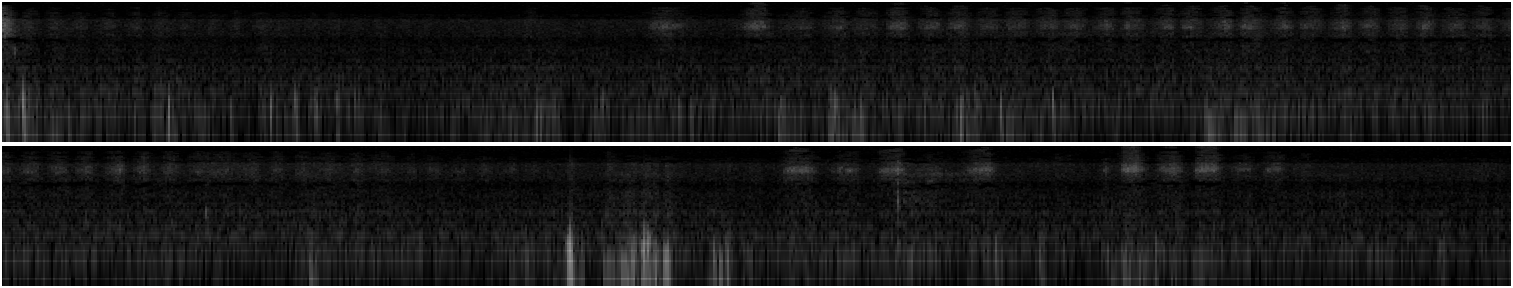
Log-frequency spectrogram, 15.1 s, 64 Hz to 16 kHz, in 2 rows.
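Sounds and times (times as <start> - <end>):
colour pencil scratching on paper: 0.0 - 1.4, 3.2 - 10.2, 11.4 - 14.0.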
